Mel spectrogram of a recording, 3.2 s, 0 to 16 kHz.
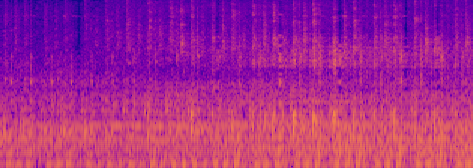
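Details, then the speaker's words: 1986 Citroen 2CV after a service with new plugs, engine still fairly cool: uneven, lumpy idle at three to four beats a second with a faint hiss. Spray test finds an air leak at the carburetor manifold gasket. "we've got considerable air leak somewhere going on where is that is that the base yeah i think i've got a leak"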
